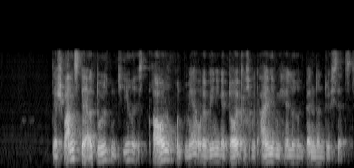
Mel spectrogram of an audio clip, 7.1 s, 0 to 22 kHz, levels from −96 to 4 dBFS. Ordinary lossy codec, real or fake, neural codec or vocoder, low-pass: none; fake; codec, 16 kHz, 4 kbps, FreqCodec, smaller model; 7.2 kHz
